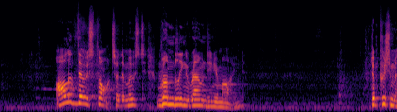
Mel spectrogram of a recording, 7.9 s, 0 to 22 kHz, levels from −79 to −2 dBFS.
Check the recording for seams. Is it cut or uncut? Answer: uncut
